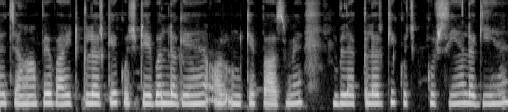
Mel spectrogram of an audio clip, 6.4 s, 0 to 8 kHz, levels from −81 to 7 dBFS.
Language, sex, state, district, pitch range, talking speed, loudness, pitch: Hindi, female, Jharkhand, Ranchi, 235-250 Hz, 190 wpm, -16 LUFS, 245 Hz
